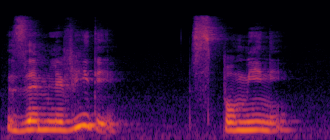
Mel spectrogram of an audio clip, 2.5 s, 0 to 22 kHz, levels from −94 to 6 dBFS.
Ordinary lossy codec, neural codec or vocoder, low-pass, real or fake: none; none; 14.4 kHz; real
